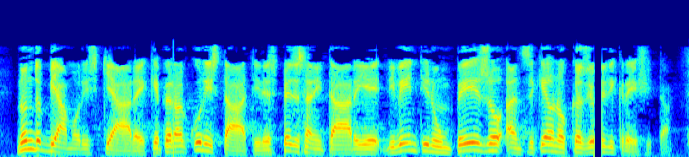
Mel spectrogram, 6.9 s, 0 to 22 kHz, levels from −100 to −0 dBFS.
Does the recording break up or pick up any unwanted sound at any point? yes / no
yes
